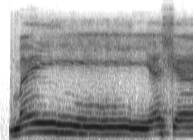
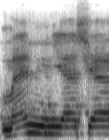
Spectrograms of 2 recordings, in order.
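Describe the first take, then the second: First: The n merges into y with a long nasal hum. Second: The n is pronounced fully before the y. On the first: The speaker calls it right. "dengungkan dalam keadaan bibir dijatuhkan" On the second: The speaker calls it wrong. "tidak boleh dibaca man yasha ya, ataupun man yasha disempurnakan nun"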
